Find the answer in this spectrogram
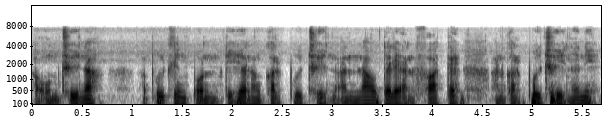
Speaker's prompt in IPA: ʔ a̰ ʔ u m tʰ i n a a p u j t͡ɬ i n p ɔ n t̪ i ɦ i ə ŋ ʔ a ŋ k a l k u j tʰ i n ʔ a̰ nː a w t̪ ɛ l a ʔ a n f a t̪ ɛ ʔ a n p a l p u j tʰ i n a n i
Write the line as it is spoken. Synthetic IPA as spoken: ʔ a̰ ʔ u m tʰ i n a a p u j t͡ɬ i ŋ p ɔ n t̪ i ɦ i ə n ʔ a ŋ k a l p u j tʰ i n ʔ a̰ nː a w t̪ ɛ l ɛ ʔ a n f a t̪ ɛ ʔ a n k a l p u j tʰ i n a n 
